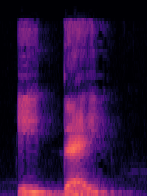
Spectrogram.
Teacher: Aonde que está a sílaba mais forte? No DEI. Eu não falo ideia, eu falo ideia.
